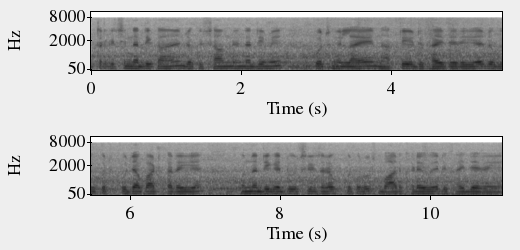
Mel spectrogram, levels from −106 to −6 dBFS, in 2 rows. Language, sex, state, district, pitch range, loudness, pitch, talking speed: Hindi, male, Maharashtra, Solapur, 110-115 Hz, -25 LUFS, 115 Hz, 195 wpm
